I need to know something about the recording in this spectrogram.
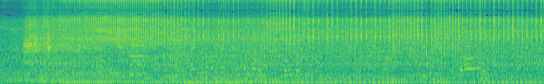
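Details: Motorcycle single-cylinder engine, reportedly rarely ridden, owner feels it had no oil. Idles loud and rough with a clattery tapping from the top end, traced to a broken pushrod.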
